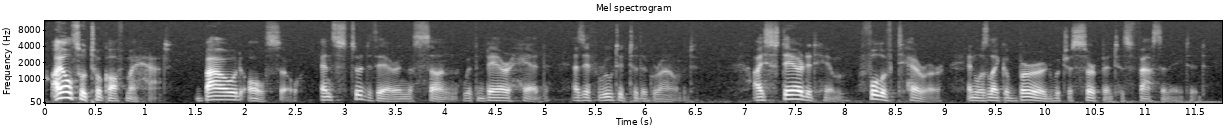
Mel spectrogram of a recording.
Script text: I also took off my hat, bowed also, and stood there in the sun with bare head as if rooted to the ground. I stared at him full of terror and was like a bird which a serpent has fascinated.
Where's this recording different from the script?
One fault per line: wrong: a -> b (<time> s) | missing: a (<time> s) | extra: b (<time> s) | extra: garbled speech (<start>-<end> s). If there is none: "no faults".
no faults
